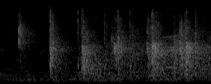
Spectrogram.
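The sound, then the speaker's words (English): Scattered hand claps started by one audience member, about six or seven in a loose, uneven rhythm, sounding faint, with no talking over them. “Hey, thank you to the person over there that started that little clapping there.”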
